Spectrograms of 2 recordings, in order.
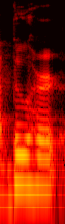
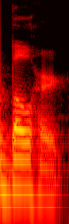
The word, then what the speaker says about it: Buhurt: Didn't Dan go to is it Boo Hurt? Is that how you say it? Yeah, Boo Hurt. How do you spell it? Yeah, BUHURT. Jamie, could you pull that up? Boo Hurt. Yeah, Spell it again, sorry, please. BUHURT or Bohurt. That's one. That's another way to pronounce it. Bo Hurt. Yeah, it kind of sounds like butt hurt, but Yeah.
